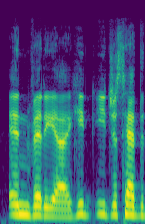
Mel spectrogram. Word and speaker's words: Nvidia: oh he he knows it's supposed to be pronounced Nvidia he he just had to dumb it down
